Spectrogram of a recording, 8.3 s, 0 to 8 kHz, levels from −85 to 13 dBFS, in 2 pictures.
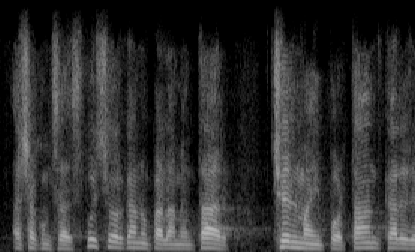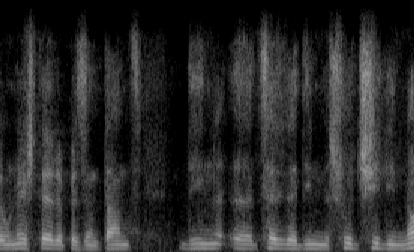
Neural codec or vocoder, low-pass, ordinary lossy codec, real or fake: none; 7.2 kHz; Opus, 16 kbps; real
